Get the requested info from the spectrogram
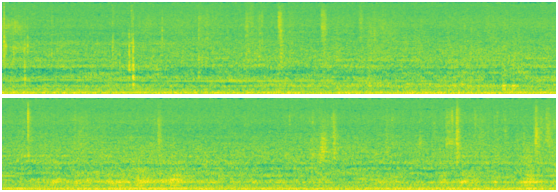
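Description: Passenger train running at speed, heard from inside the carriage: a steady rolling rumble of wheels on rail, with a few faint clicks scattered through.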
